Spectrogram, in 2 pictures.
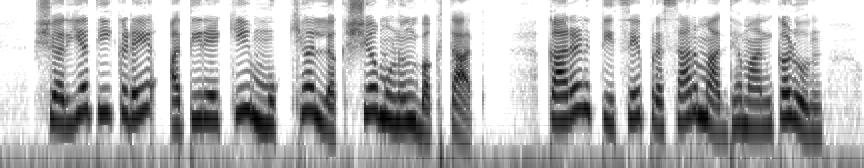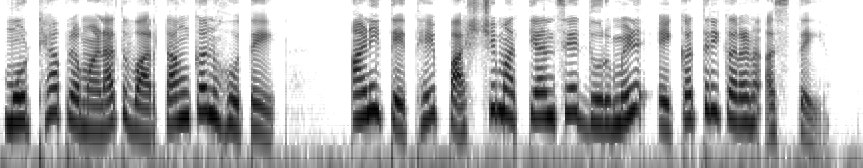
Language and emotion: Marathi, neutral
